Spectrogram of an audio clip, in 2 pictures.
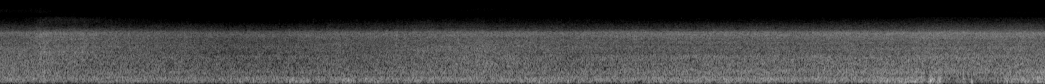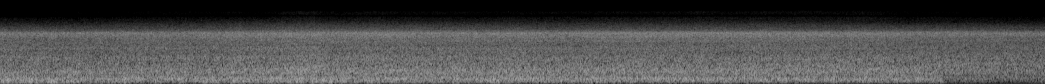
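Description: Waves crash and churn against rocks close by.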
